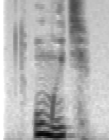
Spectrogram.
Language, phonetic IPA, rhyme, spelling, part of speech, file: Russian, [ʊˈmɨtʲ], -ɨtʲ, умыть, verb, Ru-умыть.ogg
- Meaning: to wash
